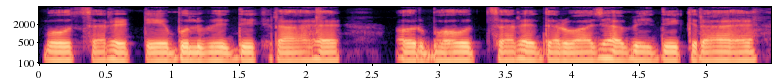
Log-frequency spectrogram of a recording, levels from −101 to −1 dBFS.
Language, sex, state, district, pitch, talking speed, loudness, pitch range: Hindi, male, Jharkhand, Palamu, 115 Hz, 165 wpm, -16 LUFS, 115-120 Hz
